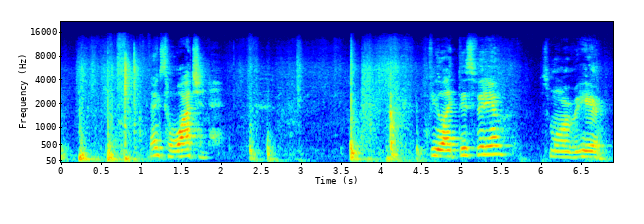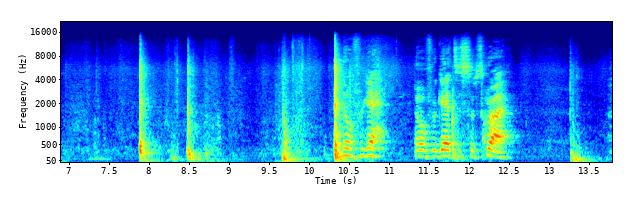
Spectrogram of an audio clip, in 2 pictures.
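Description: A young man talks with animation close by.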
